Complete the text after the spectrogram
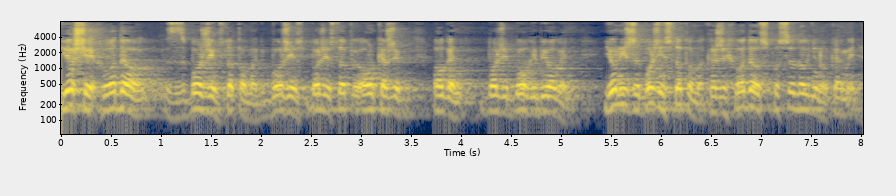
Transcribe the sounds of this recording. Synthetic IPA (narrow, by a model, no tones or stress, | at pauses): jo̞ʃjexo̞ːd̪aozbo̞ʒjiːmst̪o̞pamaboʒjimsbo̞ʒjest̪o̞peoːnkaːʒe | o̞ɡaɲboʒibo̞ːɡjebijoo̞ɡa̰ɲ | ioːnit͡ʃsbo̞ʒjiːmst̪o̞pamakaːʒexoːd̪aosposʋed̪oɡɲenoɡ̚kːamḛɲa̰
